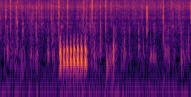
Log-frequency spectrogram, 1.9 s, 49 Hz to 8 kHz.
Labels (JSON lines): {"label": "biophony, damselfish", "recorder": "SoundTrap 600 or HydroMoth"}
